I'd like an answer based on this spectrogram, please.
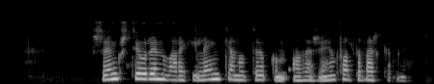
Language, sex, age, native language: Icelandic, female, 50-59, Icelandic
